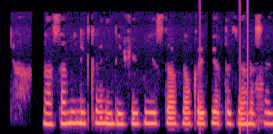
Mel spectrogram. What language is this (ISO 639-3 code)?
pus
